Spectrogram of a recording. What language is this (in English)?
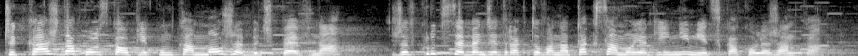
Polish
